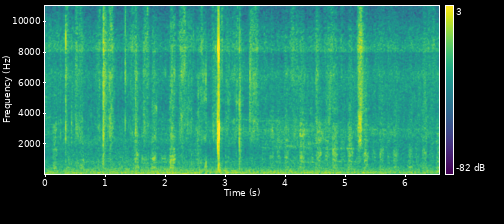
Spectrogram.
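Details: Rottweiler panting in quick, breathy, rhythmic bursts, with a sharp click near the middle and a steady background rumble.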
